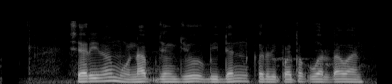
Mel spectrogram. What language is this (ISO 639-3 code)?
sun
